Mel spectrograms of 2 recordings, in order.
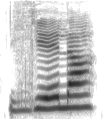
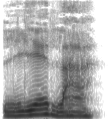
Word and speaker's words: gliela: In this specific case, it would be io gliela scrivo domani, for example.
